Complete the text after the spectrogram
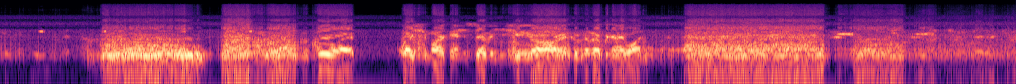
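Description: A handheld radio crackles loudly with bursts of static.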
